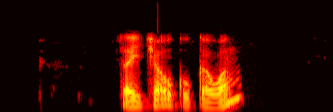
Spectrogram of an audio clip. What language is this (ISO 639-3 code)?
qws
